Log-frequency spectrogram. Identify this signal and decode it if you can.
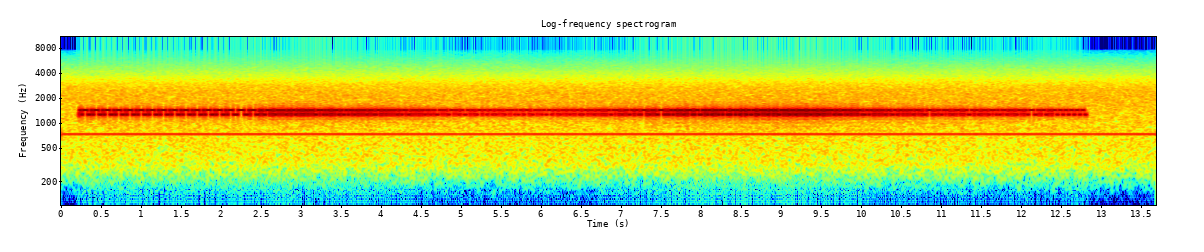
NAVTEX (SITOR-B), 100 baud, 170 Hz shift, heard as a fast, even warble, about 1360 Hz centre, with radio static, fading and a steady whistle near 740 Hz. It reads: E7OND 8FFPF VCECL ZYID4 XYOB2 KMMBX 00INC 9XT66 CULZ0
